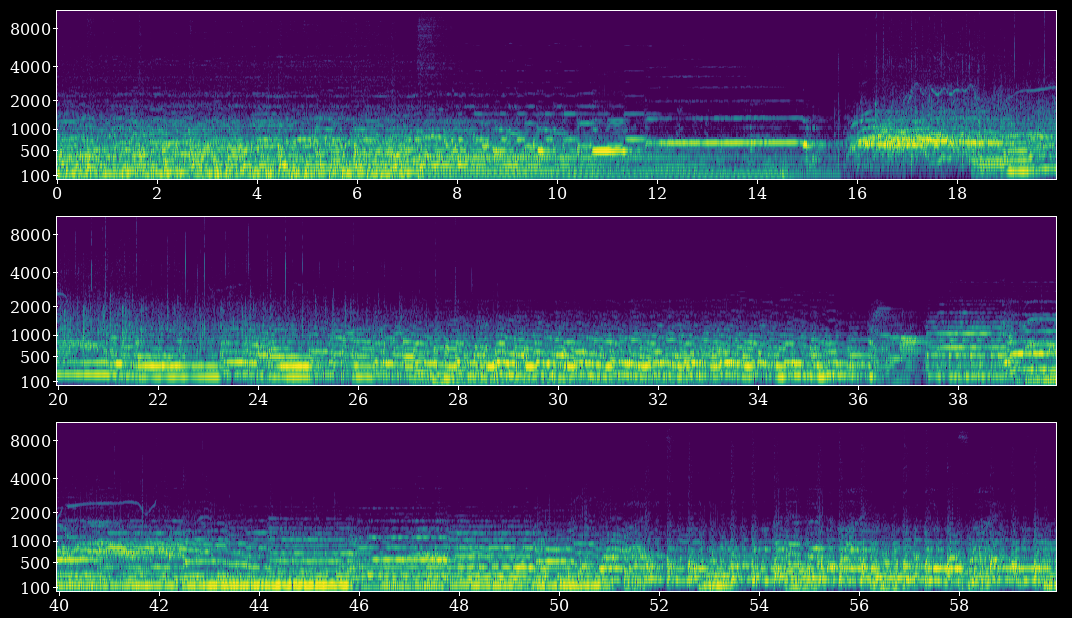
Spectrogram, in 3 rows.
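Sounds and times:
audience applauding and cheering: 0.0 - 8.7, 15.5 - 28.5, 39.0 - 46.5
live band music: 0.0 - 15.5, 18.1 - 59.9.

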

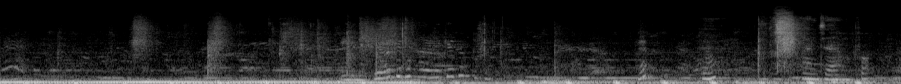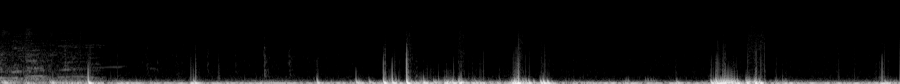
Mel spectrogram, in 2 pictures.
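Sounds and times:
wind buffeting: 9.4 - 18.0
microphone handling thumps: 9.5 - 14.8, 15.7 - 17.0.

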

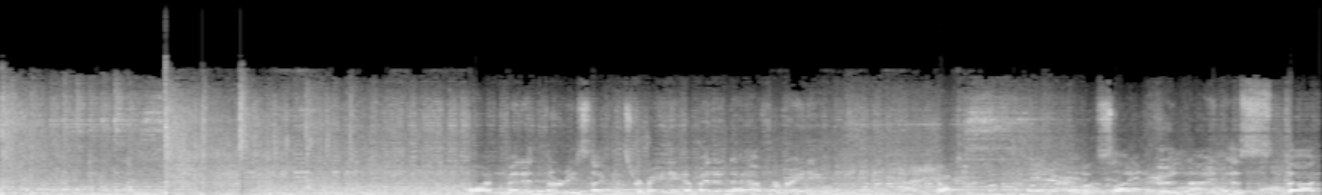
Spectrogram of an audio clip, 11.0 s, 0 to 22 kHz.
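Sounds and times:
sharp hits: 0.0 - 9.0
machinery rattling and clattering: 0.0 - 11.0.

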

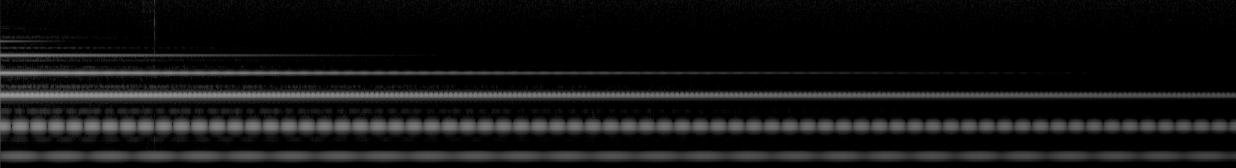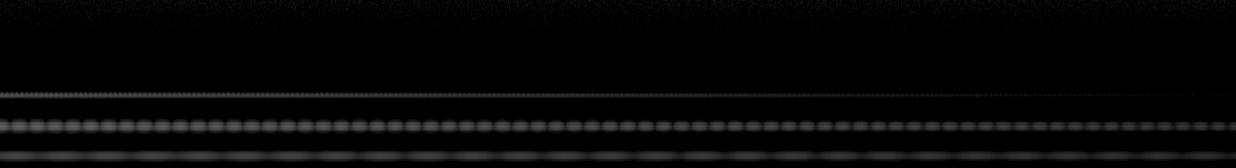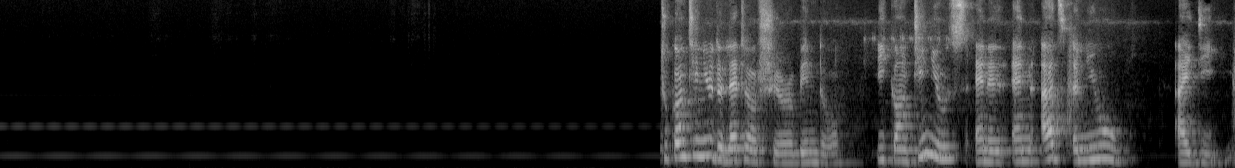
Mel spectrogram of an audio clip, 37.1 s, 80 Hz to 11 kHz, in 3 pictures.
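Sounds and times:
singing bowl ringing: 0.0 - 15.0.

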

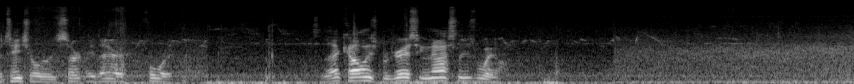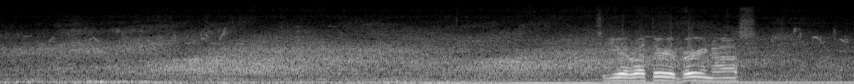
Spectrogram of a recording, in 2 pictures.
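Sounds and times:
honeybees buzzing: 4.7 - 17.0
low rumble: 6.2 - 15.2.

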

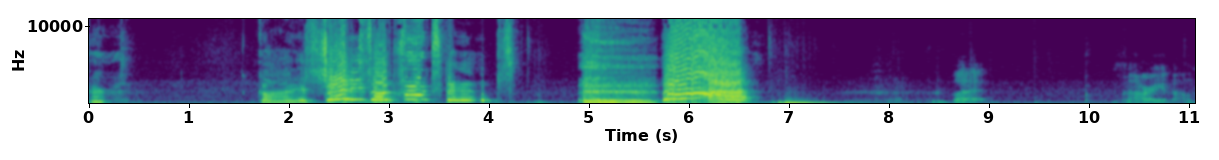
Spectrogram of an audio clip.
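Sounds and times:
person crying and wailing: 0.0 - 0.5, 4.9 - 6.7.

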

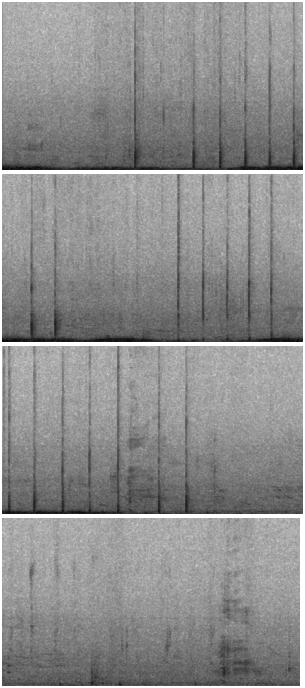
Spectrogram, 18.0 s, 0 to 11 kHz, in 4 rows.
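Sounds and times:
low rumble: 0.0 - 14.8.

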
